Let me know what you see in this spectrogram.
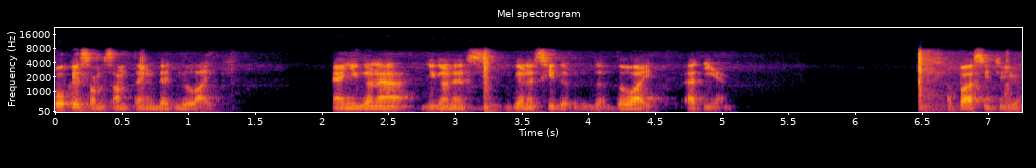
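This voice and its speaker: The delivery runs at a very fast pace. Long, frequent pauses break it up. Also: man. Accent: Quebec. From Quebec, Montreal. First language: French. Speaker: panelist on motivational web show. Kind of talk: panel discussion. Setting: video call. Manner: halting.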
